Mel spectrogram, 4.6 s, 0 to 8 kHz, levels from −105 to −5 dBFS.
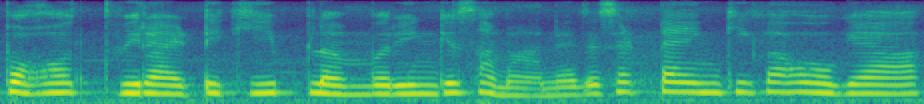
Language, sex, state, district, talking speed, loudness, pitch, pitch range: Hindi, male, Maharashtra, Gondia, 155 wpm, -18 LUFS, 220 Hz, 210-230 Hz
